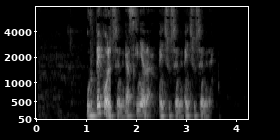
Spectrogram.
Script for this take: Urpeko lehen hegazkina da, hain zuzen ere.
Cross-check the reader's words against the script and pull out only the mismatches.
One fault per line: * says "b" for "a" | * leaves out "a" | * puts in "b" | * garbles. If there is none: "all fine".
* says "zuzen" for "lehen"
* puts in "hain zuzen"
